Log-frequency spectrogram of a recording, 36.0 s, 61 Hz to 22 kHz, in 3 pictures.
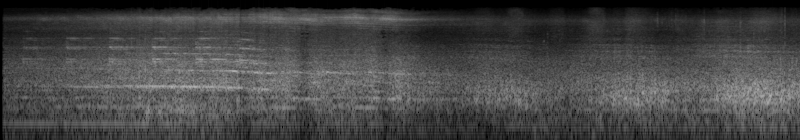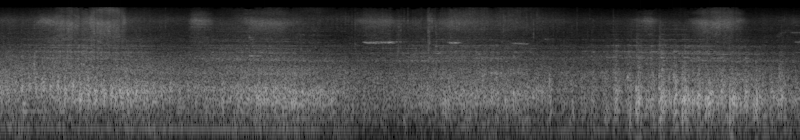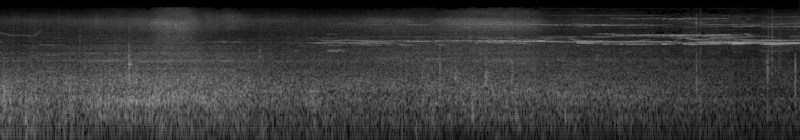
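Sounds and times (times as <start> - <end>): train coaches rumbling: 0.1 - 36.0
brake squeals: 17.4 - 18.1, 28.4 - 36.0.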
